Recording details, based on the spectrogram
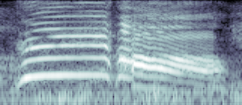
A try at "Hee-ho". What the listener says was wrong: No, it's hee-ho, not hee-haw. What are we, in the Wild West? This is the complete opposite.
